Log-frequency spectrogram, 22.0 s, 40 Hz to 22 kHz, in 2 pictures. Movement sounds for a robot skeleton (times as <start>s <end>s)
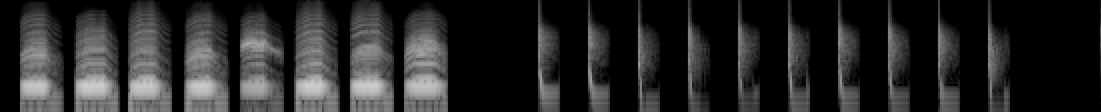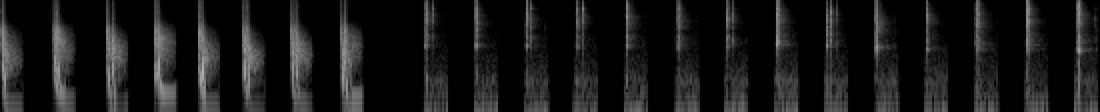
15.2s 22.0s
